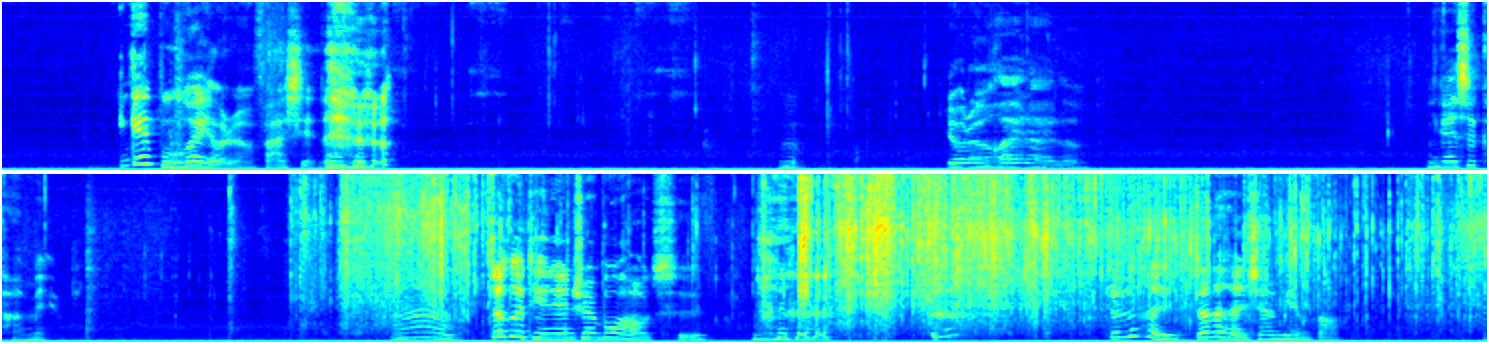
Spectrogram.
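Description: A young woman talks close by in a soft, cheerful voice.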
